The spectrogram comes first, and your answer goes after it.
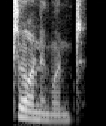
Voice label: "tournament", Indian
